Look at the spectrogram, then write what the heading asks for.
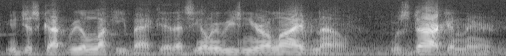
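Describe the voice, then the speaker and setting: A man playing a stern, matter-of-fact police sergeant in a 1950s radio drama, clipped and deadpan with an American accent. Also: on the low side, quick pace, background noise, lightly acted. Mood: stern lecturing. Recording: muffled vintage radio recording.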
